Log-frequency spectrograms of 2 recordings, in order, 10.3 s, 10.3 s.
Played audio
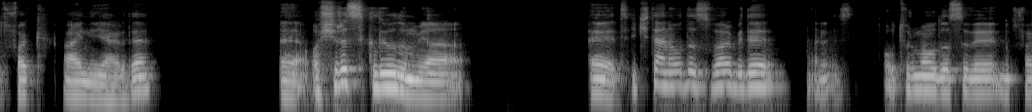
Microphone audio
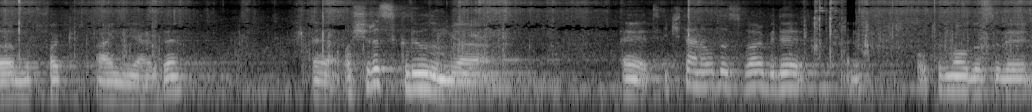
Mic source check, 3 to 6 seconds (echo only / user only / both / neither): echo only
